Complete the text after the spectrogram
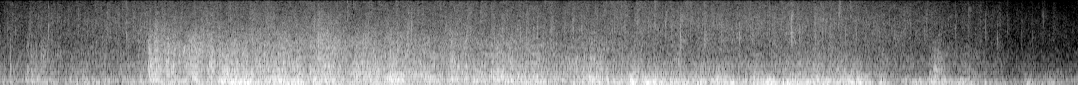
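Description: Steady heavy rain hisses throughout while deep thunder rumbles roll beneath it, swelling loudly around the middle before easing slightly toward the end.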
